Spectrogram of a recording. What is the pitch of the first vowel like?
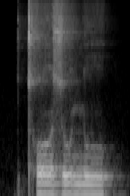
low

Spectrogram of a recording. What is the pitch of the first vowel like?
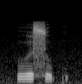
high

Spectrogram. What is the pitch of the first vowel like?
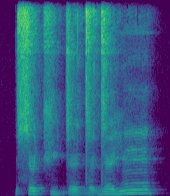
high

